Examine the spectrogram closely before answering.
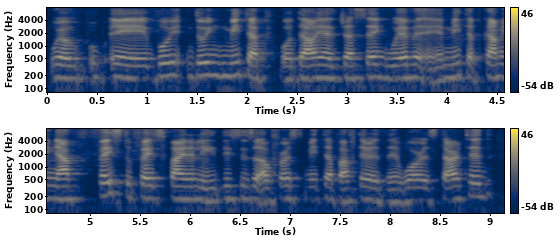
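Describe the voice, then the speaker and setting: A middle-aged woman with an Israeli accent, a native Hebrew speaker, giving a halting, animated talk with many fillers and restarts as a guest speaker at a meetup. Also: on the low side. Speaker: guest speaker, project management VP.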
